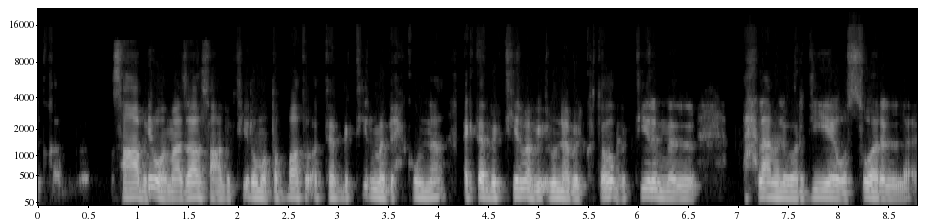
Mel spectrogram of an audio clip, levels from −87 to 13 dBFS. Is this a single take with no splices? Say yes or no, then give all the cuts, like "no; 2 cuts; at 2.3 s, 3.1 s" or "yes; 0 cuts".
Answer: no; 3 cuts; at 1.1 s, 4.2 s, 5.8 s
